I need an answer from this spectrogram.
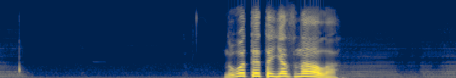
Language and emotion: Russian, positive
